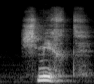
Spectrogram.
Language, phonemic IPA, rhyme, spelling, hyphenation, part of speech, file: Dutch, /smixt/, -ixt, smiecht, smiecht, noun, Nl-smiecht.ogg
- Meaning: a rat, sneak, bastard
